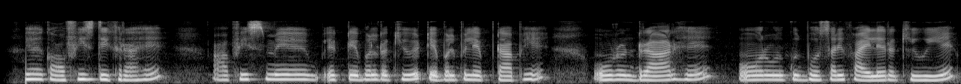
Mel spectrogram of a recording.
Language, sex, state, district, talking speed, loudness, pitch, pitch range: Hindi, female, Bihar, Saran, 170 wpm, -13 LUFS, 215 Hz, 205-230 Hz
